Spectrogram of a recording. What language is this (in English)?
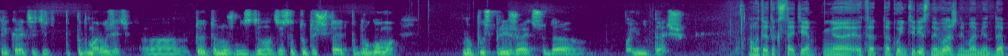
Russian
